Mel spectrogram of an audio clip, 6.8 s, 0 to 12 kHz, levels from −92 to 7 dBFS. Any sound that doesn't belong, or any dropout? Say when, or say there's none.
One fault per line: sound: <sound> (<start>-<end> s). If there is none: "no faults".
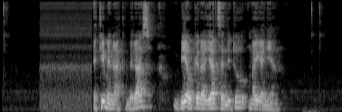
no faults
